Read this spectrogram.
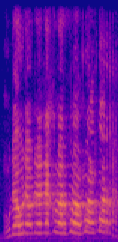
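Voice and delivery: high, loud driving-away shout; mock shout. Rich man chasing the beggar out, shouting. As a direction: bark him out the door.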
